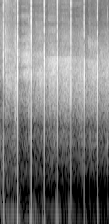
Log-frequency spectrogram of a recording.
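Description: Audience applause, with one person's claps standing out, loud and even at about four a second, over the general clapping.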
